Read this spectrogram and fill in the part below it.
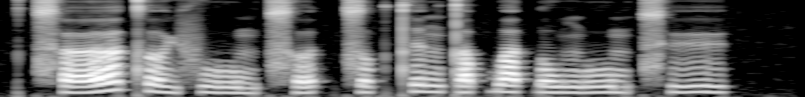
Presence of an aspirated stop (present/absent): present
